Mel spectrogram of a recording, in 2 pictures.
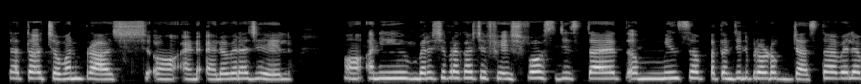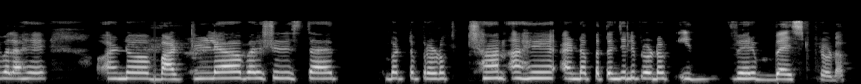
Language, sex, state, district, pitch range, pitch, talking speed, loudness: Marathi, female, Maharashtra, Dhule, 260-285 Hz, 275 Hz, 130 wpm, -17 LUFS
